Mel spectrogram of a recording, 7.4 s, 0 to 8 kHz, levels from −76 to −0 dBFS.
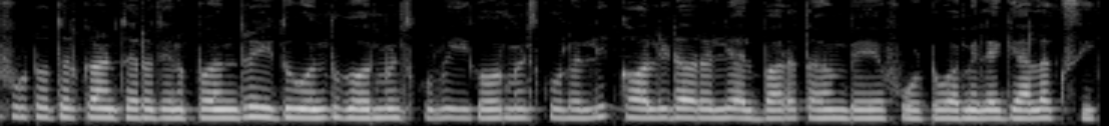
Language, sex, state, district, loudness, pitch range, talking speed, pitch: Kannada, female, Karnataka, Dharwad, -23 LUFS, 200-210 Hz, 160 wpm, 205 Hz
